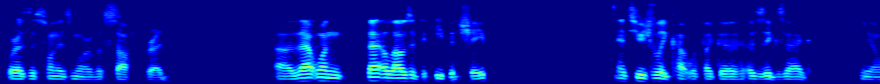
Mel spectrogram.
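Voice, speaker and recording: Low-voiced man chef on a muffled call. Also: no room sound. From Boston area, United States. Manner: relaxed, many fillers. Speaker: pastry chef. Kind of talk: casual explanation to an online audience.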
